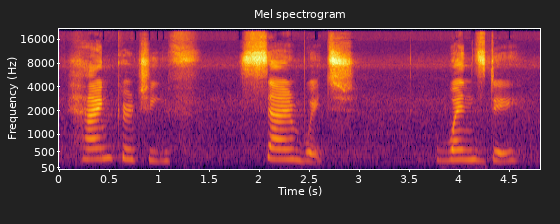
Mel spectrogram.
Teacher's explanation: Silent D. D is not pronounced in the following common words: handkerchief, sandwich, Wednesday.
